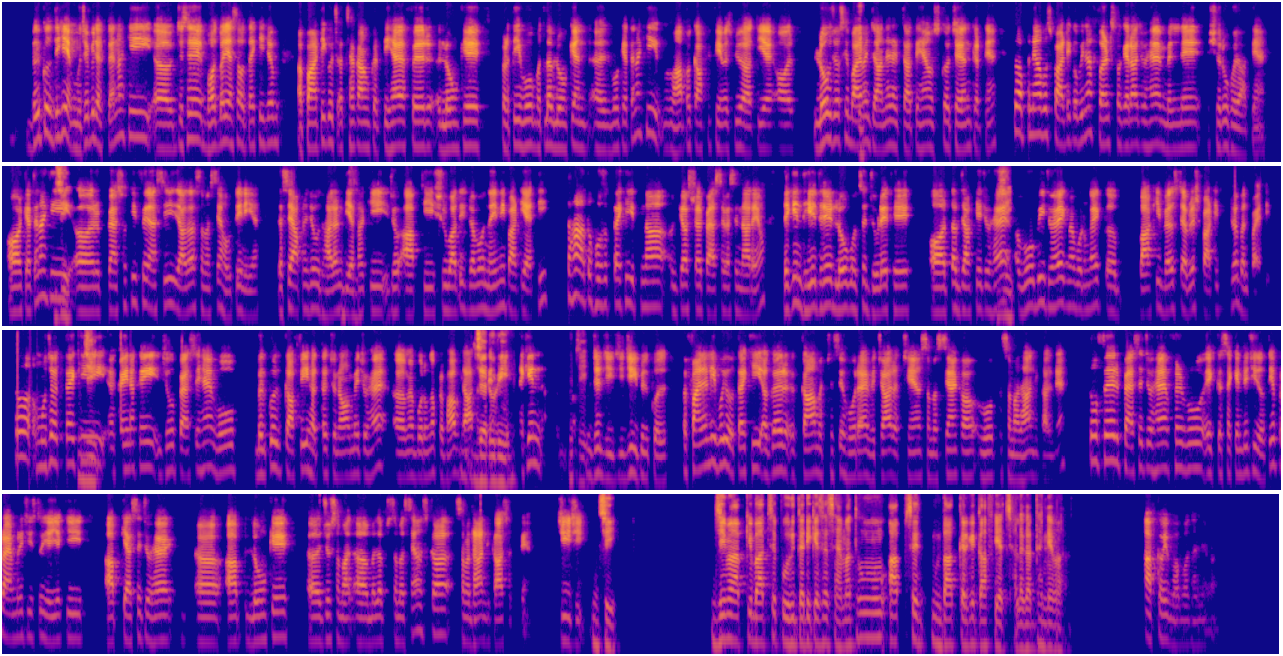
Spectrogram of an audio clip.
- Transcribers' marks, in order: in English: "पार्टी"; in English: "फेमस"; in English: "पार्टी"; in English: "फंड्स"; in English: "पार्टी"; in English: "वेल एस्टाब्लिशड पार्टी"; in English: "फाइनली"; in English: "सेकेंडरी"; in English: "प्राइमरी"
- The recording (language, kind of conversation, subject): Hindi, unstructured, क्या चुनाव में पैसा ज़्यादा प्रभाव डालता है?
